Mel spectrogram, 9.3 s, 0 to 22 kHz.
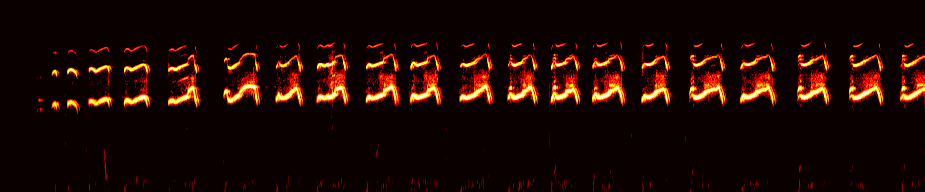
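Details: Osprey at its nest on Kent Island, Maryland, 10 August 2018, calling in a long insistent run of about twenty high whistled yelps, two per second, each rising then dropping, starting softer and quickly reaching full strength.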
